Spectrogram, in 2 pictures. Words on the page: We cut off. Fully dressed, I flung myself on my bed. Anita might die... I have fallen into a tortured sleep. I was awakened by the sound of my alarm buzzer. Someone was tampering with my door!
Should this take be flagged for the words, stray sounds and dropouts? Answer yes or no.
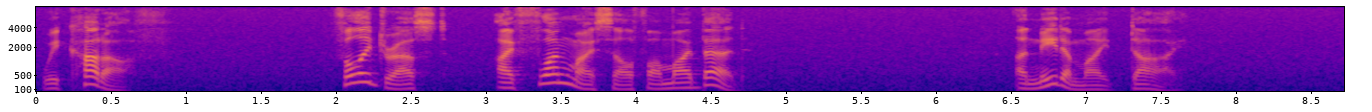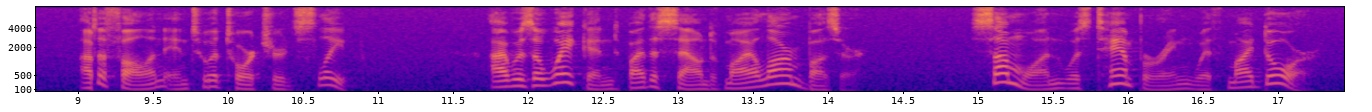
no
